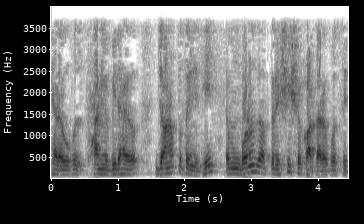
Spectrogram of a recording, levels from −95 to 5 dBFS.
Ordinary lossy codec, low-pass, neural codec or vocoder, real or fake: AAC, 24 kbps; 3.6 kHz; none; real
